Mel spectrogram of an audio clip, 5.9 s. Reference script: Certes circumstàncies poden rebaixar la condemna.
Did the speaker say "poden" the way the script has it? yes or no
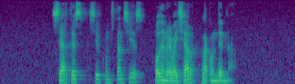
yes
